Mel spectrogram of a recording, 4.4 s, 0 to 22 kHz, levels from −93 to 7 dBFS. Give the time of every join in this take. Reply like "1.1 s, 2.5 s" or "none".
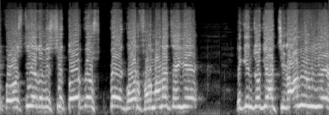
3.0 s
